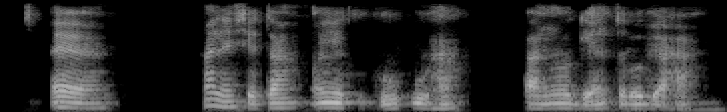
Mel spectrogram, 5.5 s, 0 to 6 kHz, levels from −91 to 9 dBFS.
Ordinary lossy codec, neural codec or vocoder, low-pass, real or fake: AAC, 24 kbps; codec, 16 kHz, 6 kbps, DAC; 5.4 kHz; fake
